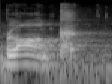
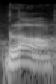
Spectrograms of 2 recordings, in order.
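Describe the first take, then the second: First: The word ends with a hard K sound. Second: The word ends with no K sound. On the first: The speaker calls it wrong. "no hard C, no Blanc" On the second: The speaker calls it right. "Blanc without a C"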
